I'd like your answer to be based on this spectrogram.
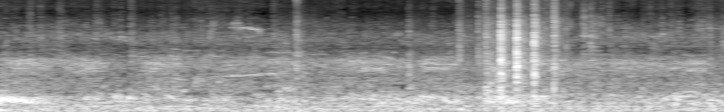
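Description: Chini pigeons coo softly at a pigeon show, a low murmuring burble close by, with a brief louder flutter of sound near the end.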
